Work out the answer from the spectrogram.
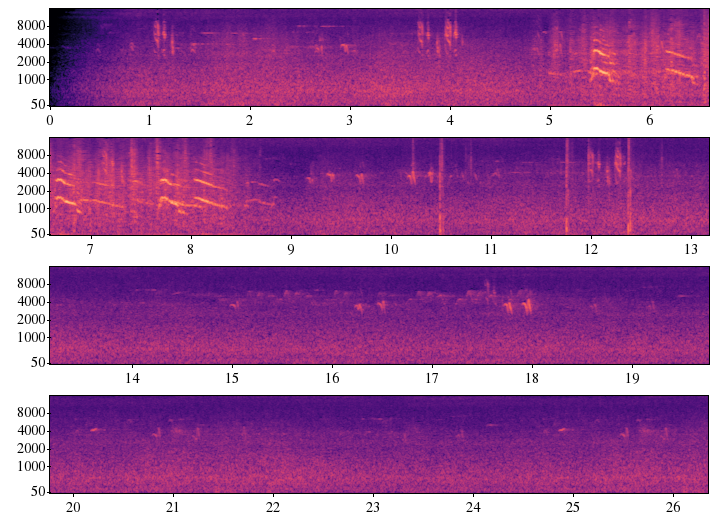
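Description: Outdoor ambience with a steady background hiss. About five seconds in, a bird gives a quick run of short falling call notes lasting about three seconds, and a few faint chirps follow later.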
